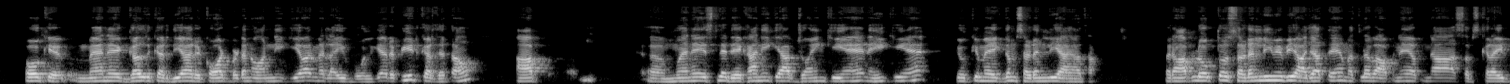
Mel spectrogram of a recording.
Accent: native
